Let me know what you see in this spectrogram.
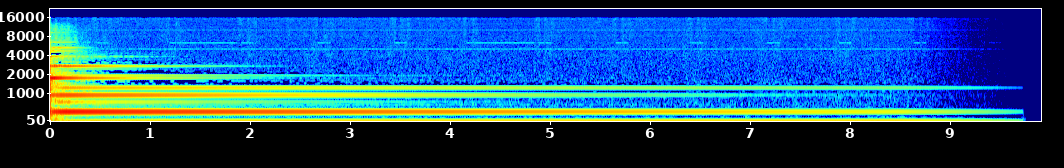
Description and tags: Sample of a demung key from an iron gamelan. Basic mic, some compression, should really have shortened the tail a bit. The note is pelog 3, approximately an 'F'
demung, gamelan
